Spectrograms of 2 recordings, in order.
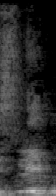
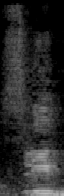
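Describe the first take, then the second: First: "स्लीप" said as "isleep"; wrong added vowel. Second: "स्लीप" as "sleep", no vowel in front; correct initial s. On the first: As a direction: put a short i before "स्लीप". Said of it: "स्लीप नहीं बोलते". ("स्लीप" को "इस्लीप" बोलकर) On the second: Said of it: "स्लीप बोलते हो". ("स्लीप" सीधे आधे स से) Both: Shown as a demonstration.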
